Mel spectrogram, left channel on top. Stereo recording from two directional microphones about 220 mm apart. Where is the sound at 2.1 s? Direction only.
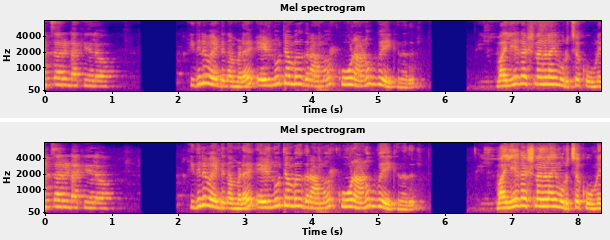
15° right (ahead or behind).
